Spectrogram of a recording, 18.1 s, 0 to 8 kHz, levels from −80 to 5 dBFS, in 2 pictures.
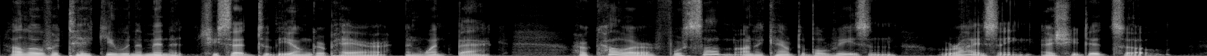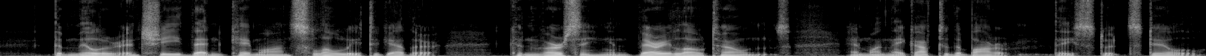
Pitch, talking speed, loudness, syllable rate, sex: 110 Hz, 165 wpm, -20 LUFS, 4.8 syllables/s, male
